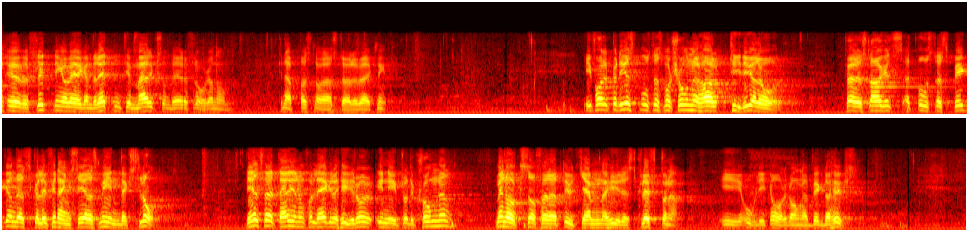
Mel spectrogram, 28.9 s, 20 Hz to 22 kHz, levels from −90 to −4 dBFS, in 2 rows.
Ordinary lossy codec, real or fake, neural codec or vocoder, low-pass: none; real; none; 7.2 kHz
